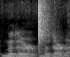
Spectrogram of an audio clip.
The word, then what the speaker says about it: Moderna: That's how they say it here. Moderna actually.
